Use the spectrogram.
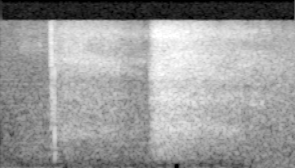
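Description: Heavy breathing right on a microphone: a sharp intake around half a second, then a louder, longer breathy exhale that fades slowly, airy and noisy with no talking.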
